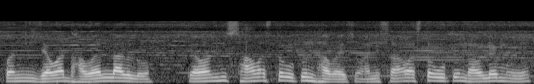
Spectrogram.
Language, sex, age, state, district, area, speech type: Marathi, male, 18-30, Maharashtra, Ratnagiri, rural, spontaneous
